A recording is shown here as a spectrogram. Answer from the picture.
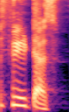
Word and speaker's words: fetus: देखो इसको तुम वैसे लिखा है फोइटस टाइप का है नहीं बच्चा, बट प्रोनाउंस करते हैं फीटस, है ना, ई ओ वहां पर साइलेंट होता है, FETUS, फीटस।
